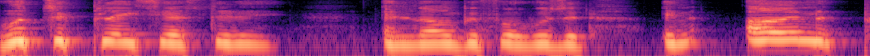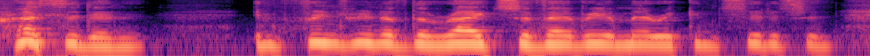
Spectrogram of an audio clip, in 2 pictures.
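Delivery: very low, deep, soft put-on voice. Quoting a statement made after a house raid, in Donald Trump voice. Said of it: "I'll say in his voice".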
